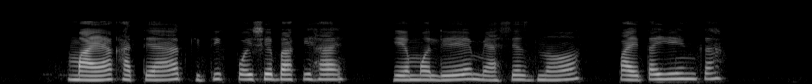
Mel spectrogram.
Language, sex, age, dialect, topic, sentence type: Marathi, female, 31-35, Varhadi, banking, question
